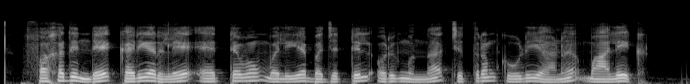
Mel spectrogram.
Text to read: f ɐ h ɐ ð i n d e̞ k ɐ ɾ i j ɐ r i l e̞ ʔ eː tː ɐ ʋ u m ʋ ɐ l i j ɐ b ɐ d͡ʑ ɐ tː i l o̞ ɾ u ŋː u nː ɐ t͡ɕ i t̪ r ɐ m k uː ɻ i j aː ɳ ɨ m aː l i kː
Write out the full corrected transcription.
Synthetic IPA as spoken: f ɐ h ɐ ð i n d e̞ k ɐ ɾ i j ɐ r i l e̞ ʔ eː tː ɐ ʋ u m ʋ ɐ l i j ɐ b ɐ d͡ʑ ɐ tː i l o̞ ɾ u ŋː u nː ɐ t͡ɕ i t̪ r ɐ m k uː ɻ i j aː ɳ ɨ m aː l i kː

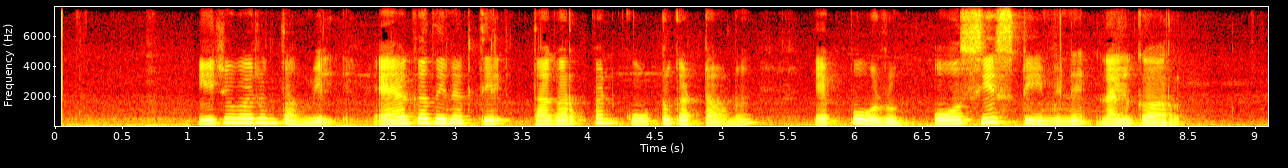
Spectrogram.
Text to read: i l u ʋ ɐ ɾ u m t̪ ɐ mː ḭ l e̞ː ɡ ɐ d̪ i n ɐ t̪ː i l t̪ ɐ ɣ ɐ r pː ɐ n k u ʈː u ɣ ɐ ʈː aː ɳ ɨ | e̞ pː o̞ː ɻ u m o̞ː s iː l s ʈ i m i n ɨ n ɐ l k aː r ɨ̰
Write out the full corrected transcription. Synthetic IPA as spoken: i ɾ u ʋ ɐ ɾ u m t̪ ɐ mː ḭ l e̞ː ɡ ɐ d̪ i n ɐ t̪ː i l t̪ ɐ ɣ ɐ r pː ɐ n k uː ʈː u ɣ ɐ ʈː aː ɳ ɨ | e̞ pː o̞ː ɻ u m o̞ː s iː s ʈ iː m i n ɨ n ɐ l k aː r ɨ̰

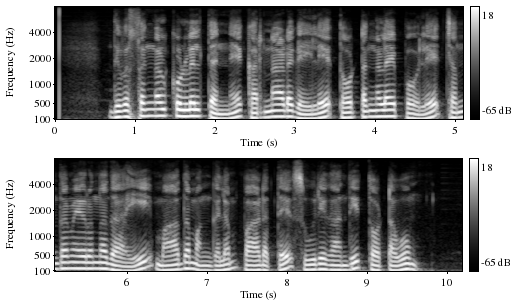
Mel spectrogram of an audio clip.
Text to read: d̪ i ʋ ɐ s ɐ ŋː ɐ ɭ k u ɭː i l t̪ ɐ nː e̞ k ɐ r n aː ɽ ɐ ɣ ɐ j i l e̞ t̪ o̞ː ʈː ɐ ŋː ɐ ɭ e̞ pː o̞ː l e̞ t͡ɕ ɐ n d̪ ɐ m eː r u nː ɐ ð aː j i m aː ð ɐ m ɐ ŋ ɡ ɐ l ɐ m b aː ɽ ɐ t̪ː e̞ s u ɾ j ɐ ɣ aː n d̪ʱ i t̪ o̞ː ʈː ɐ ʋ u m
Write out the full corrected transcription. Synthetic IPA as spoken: d̪ i ʋ ɐ s ɐ ŋː ɐ ɭ k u ɭː i l t̪ ɐ nː e̞ k ɐ r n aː ɽ ɐ ɣ ɐ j i l e̞ t̪ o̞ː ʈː ɐ ŋː ɐ ɭ e̞ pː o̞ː l e̞ t͡ɕ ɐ n d̪ ɐ m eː r u nː ɐ ð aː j i m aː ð ɐ m ɐ ŋ ɡ ɐ l ɐ m p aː ɽ ɐ t̪ː e̞ s uː ɾ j ɐ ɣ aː n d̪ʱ i t̪ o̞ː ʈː ɐ ʋ u m

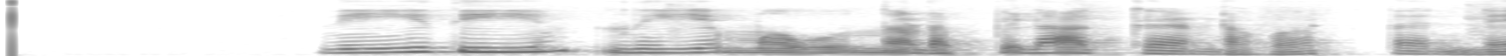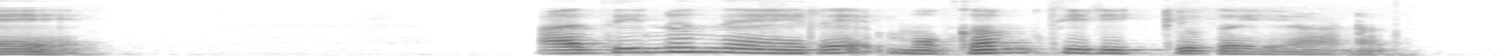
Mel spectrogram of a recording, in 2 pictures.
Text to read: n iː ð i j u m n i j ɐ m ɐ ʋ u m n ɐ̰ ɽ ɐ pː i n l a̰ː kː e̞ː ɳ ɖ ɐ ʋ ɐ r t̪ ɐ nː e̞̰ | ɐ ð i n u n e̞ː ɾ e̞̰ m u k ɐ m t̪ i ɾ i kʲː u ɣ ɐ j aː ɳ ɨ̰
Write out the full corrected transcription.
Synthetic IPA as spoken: n iː ð i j u m n i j ɐ m ɐ ʋ u m n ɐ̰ ɽ ɐ pː i l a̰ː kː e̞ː ɳ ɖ ɐ ʋ ɐ r t̪ ɐ nː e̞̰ | ɐ ð i n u n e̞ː ɾ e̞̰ m u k ɐ m t̪ i ɾ i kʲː u ɣ ɐ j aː ɳ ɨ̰

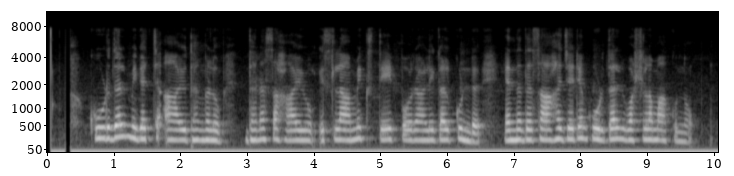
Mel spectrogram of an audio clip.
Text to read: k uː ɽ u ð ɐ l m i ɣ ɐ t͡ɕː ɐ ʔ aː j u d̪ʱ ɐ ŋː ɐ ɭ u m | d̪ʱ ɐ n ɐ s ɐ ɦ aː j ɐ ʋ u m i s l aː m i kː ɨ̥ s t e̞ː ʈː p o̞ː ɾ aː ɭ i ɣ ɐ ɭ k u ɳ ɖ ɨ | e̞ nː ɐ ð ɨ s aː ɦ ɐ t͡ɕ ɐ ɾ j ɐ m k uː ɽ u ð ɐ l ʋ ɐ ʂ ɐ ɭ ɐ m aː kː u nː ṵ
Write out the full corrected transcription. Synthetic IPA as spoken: k uː ɽ u ð ɐ l m i ɣ ɐ t͡ɕː ɐ ʔ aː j u d̪ʱ ɐ ŋː ɐ ɭ u m | d̪ʱ ɐ n ɐ s ɐ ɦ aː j ɐ ʋ u m i s l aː m i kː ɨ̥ s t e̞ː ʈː p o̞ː ɾ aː ɭ i ɣ ɐ ɭ k u ɳ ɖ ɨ | e̞ nː ɐ ð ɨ s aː ɦ ɐ t͡ɕ ɐ ɾ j ɐ m k uː ɽ u ð ɐ l ʋ ɐ ʂ ɐ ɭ ɐ m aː kː u nː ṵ

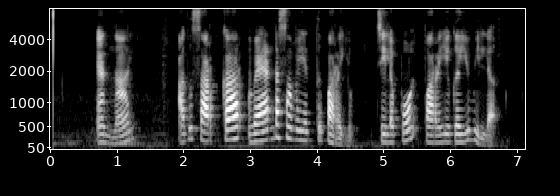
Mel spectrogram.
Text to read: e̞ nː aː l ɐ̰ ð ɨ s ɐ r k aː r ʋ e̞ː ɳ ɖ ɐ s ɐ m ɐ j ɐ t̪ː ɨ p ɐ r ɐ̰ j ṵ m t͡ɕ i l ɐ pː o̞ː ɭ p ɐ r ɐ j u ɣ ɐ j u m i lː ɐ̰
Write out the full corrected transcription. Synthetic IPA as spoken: e̞ nː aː l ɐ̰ ð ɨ s ɐ r k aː r ʋ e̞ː ɳ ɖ ɐ s ɐ m ɐ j ɐ t̪ː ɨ p ɐ r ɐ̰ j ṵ m t͡ɕ i l ɐ pː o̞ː ɭ p ɐ r ɐ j u ɣ ɐ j u m i lː ɐ̰

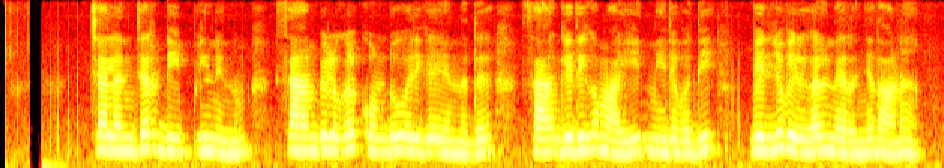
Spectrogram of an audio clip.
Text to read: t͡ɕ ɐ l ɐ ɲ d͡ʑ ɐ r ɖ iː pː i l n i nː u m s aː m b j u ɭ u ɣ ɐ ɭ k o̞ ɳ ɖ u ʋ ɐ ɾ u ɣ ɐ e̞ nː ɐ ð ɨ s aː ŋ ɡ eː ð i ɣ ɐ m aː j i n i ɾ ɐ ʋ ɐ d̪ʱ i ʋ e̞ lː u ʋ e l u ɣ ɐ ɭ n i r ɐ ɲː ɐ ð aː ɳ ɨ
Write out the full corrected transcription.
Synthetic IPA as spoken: t͡ɕ ɐ l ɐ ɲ d͡ʑ ɐ r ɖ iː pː i l n i nː u m s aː m b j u ɭ u ɣ ɐ ɭ k o̞ ɳ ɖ u ʋ ɐ ɾ u ɣ ɐ e̞ nː ɐ ð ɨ s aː ŋ ɡ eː ð i ɣ ɐ m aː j i n i ɾ ɐ ʋ ɐ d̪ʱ i ʋ e̞ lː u ʋ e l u ɣ ɐ ɭ n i r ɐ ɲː ɐ ð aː ɳ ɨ

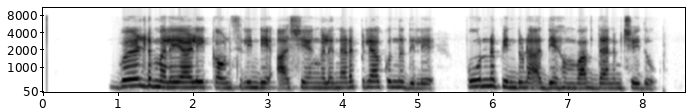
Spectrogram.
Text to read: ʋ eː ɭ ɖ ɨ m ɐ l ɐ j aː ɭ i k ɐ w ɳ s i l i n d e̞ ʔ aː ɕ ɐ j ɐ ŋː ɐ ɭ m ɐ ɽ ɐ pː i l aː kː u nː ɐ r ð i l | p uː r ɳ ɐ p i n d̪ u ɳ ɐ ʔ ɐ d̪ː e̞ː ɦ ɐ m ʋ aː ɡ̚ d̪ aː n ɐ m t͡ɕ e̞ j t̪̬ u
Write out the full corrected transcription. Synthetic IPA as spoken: ʋ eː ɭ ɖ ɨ m ɐ l ɐ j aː ɭ i k ɐ w ɳ s i l i n d e̞ ʔ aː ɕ ɐ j ɐ ŋː ɐ ɭ n ɐ ɽ ɐ pː i l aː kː u nː ɐ ð i l | p uː r ɳ ɐ p i n d̪ u ɳ ɐ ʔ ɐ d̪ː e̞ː ɦ ɐ m ʋ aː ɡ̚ d̪ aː n ɐ m t͡ɕ e̞ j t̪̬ u

